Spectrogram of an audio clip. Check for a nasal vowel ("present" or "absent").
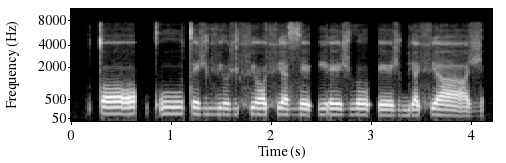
absent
